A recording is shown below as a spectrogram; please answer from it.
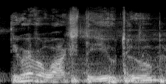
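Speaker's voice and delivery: lightly voiced Pacino, laughing; a hint of Pacino asking; Pacino impression. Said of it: "and he would say".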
